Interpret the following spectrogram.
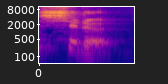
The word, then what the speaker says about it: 汁: 혼자 두면 발음은 시르는, 그렇죠. 들어보셨죠? 국물. 그 국물을 싫어하는데, 그래서 된장국이, 그렇죠. 미소시르. 그 된장국, 미소시르의 시루가 이 한자, 즙이나 국물을 말하는 시르.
